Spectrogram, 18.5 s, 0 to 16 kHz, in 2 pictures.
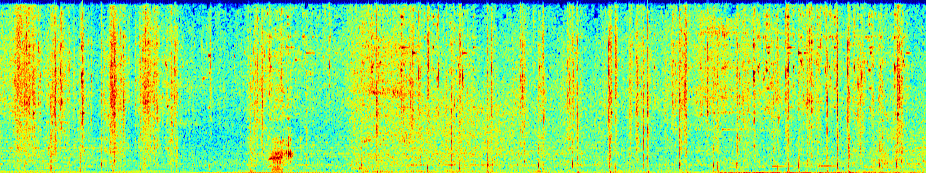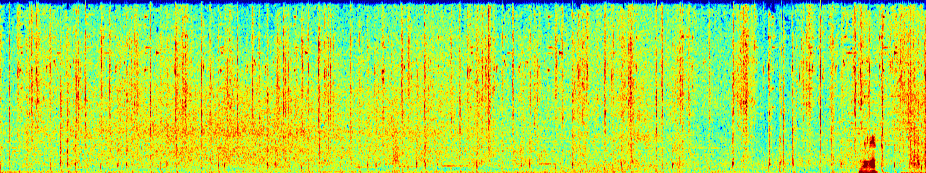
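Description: Hooves of Roach, the horse in The Witcher 3, clip-clopping steadily in a game scene, with a player's voice talking over the rhythmic hoofbeats and game ambience throughout.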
